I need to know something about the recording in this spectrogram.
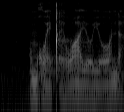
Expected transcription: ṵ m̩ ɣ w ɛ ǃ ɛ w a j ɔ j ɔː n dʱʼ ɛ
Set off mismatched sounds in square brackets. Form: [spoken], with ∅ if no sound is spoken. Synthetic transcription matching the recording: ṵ m̩ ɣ w ɛ ǃ ɛ w a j ɔ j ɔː n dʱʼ [a]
